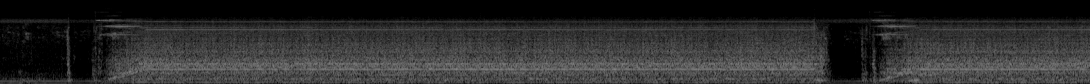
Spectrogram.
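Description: A metal lathe spins up and runs with a loud, steady whirring whine.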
